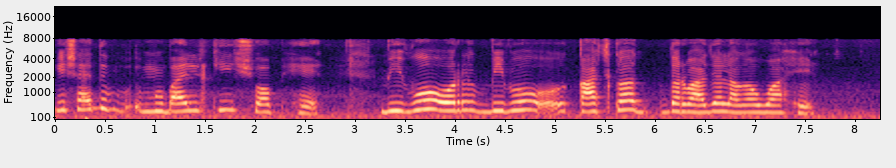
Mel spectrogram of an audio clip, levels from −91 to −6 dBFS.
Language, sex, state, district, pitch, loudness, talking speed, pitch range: Hindi, female, Odisha, Nuapada, 255 Hz, -17 LUFS, 110 wpm, 225-295 Hz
